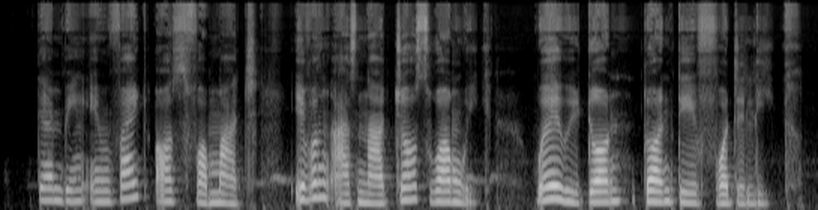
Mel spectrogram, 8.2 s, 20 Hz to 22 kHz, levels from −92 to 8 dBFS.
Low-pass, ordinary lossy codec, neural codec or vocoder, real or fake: none; none; none; real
